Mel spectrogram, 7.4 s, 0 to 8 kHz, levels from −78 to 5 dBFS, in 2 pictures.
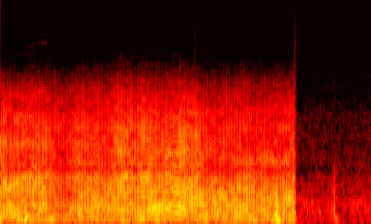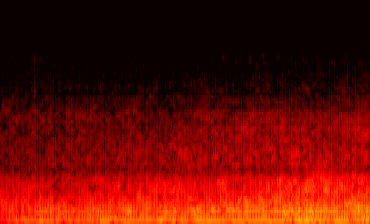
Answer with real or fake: fake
